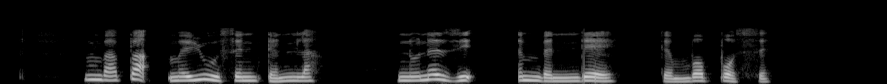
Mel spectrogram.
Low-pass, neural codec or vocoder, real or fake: 5.4 kHz; none; real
